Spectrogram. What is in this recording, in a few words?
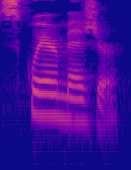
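"square measure", English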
